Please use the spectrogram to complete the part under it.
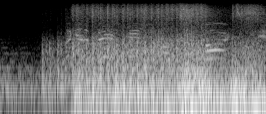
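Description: Base flak guns in the video game Company of Heroes fire continuously in a dense, rapid, steady rattle that holds loud for the whole short stretch.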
